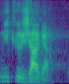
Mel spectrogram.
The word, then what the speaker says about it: Nikujaga: Apparently, I've been telling others that the dish I was making and eating was called Meat Island, not meat stew, which would have been properly pronounced Nikujaga, or I've still probably butchered it, if I pronounce it properly and use the right word.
